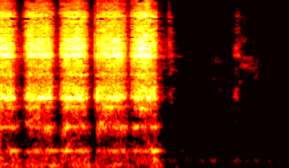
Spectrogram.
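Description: Hacksaw blade cutting an aluminium block clamped in a bench vice: quick, short back-and-forth strokes, about four a second, with a ringing tone under them, starting a notch. The strokes stop about a second in.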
